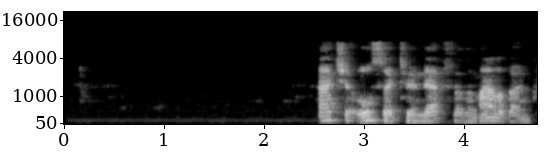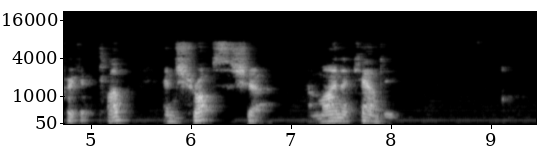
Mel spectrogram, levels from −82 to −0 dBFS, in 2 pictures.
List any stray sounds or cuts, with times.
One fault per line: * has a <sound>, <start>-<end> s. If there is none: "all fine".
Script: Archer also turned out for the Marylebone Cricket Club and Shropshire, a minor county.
all fine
